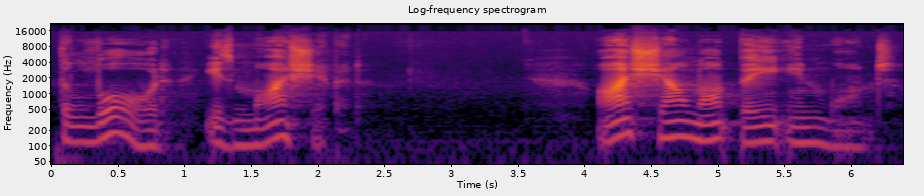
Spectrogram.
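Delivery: low, slow, measured psalm reading; scripture reading. Acted. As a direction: read the verse slowly and low, letting each phrase settle. Reads the psalm aloud.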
